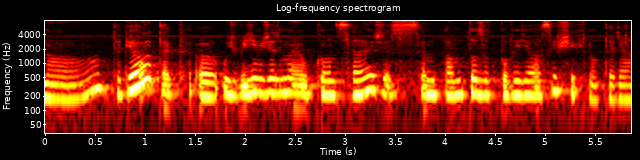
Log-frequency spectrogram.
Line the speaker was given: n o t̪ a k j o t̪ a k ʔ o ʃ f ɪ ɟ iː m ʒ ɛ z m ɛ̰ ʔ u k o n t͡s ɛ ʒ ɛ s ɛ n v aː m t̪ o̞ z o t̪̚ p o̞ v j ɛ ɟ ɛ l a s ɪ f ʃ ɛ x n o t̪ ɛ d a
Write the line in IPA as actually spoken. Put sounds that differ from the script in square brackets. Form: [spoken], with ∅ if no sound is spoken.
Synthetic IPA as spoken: n o t̪ a k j o t̪ a k ʔ [u] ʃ [v] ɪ ɟ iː m ʒ ɛ z m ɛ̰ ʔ u k o n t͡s ɛ ʒ ɛ s ɛ [m] v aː m t̪ o̞ z o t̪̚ p o̞ v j ɛ ɟ ɛ l a s ɪ f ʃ ɛ x n o t̪ ɛ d a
